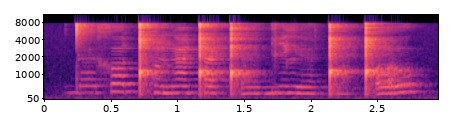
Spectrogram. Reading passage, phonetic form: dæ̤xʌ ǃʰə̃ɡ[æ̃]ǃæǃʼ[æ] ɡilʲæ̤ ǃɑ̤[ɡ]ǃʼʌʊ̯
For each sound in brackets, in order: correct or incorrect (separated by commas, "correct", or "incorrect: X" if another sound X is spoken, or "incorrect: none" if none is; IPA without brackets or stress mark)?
correct, incorrect: æ̤, incorrect: none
